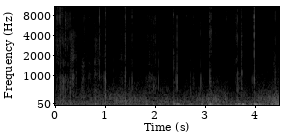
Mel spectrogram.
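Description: Long nails scratch and tap the orange faux leather interior and ID window of an opened small wallet. Soft, crunchy scratching is broken by short, sharp taps that flash bright, over a steady low hum.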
